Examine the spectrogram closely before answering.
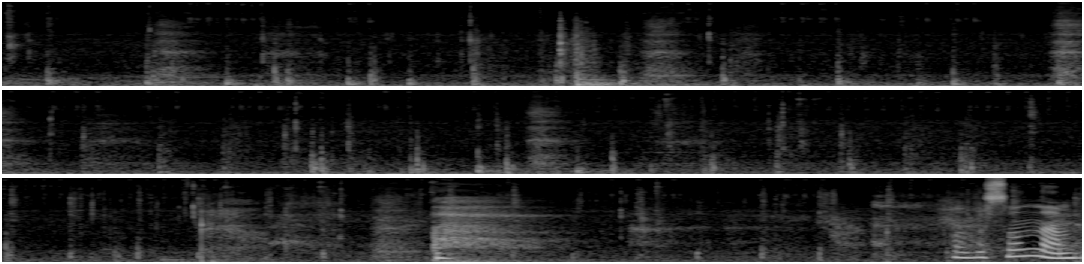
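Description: Footsteps tread slowly across a hard floor.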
